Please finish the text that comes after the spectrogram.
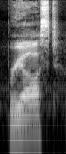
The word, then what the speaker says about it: Briost: All right, today on the leather, I have the Briost, I believe is how it's pronounced, titanium cutlery set.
